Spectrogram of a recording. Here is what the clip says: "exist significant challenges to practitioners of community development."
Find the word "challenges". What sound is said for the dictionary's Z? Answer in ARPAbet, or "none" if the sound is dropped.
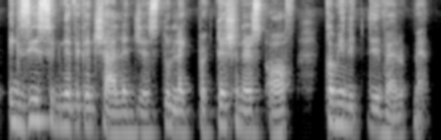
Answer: S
